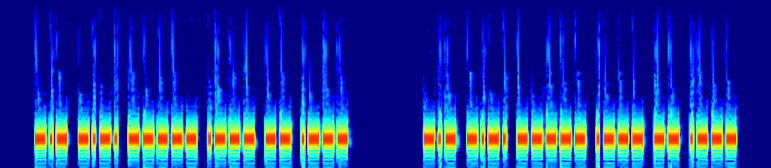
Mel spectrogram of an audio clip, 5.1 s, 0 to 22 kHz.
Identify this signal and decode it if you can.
Morse code, heard as a keyed tone, about 51 wpm, 700 Hz. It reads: KC0JMJ KC0JMJ
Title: USA Call Signs - 6 Characters - Repeated 3x - 50wpm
